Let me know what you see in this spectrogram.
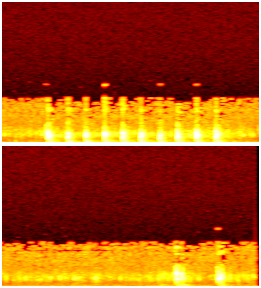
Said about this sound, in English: Yes, sir. I'll knock on the door and try it again.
